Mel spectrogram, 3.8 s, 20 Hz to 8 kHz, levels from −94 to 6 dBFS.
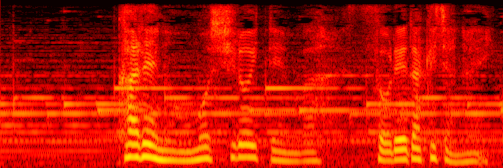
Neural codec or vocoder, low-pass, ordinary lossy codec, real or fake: none; 7.2 kHz; AAC, 48 kbps; real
